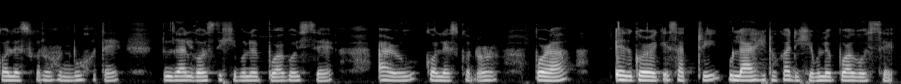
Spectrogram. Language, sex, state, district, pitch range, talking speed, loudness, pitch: Assamese, female, Assam, Kamrup Metropolitan, 180-200 Hz, 120 wpm, -17 LUFS, 190 Hz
